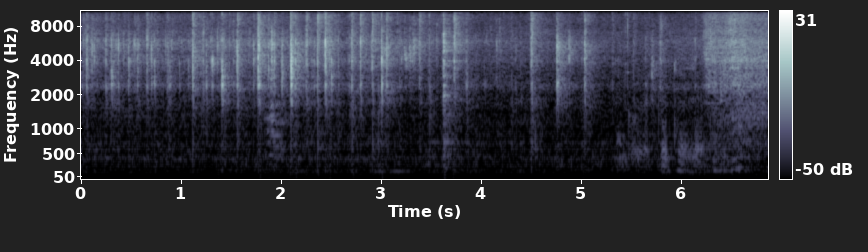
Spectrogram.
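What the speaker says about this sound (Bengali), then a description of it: "মিডিলে জায়গা করে পাঁচফোড়ন দিয়ে সম্বার দিয়ে নিচ্ছি।" Panch phoron spices crackling and spitting in hot oil, brief sharp pops over a steady soft sizzle, close and fairly quiet.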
